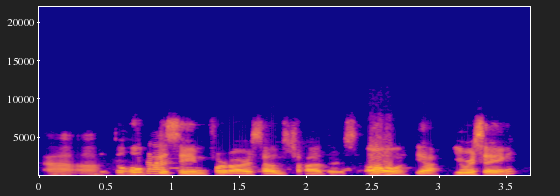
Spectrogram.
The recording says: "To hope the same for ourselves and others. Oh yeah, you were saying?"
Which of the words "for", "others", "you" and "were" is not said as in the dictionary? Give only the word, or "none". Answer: others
